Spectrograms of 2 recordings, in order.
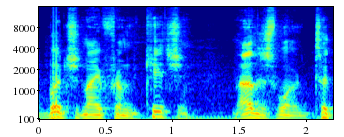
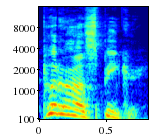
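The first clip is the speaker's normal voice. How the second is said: loud, higher demand to put her on speaker; retold yell; 9 semitones higher, 5 dB louder than usual. Son telling dad to put mom on speaker, loud. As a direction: bark it at him, high and loud. Dream, ordering mom on phone.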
